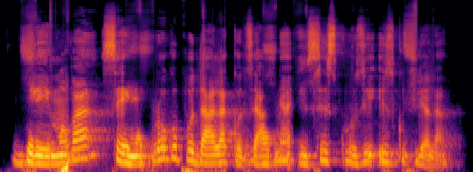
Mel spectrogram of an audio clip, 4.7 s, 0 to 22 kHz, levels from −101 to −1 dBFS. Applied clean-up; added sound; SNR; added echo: neural mask model Resemble Enhance denoiser.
